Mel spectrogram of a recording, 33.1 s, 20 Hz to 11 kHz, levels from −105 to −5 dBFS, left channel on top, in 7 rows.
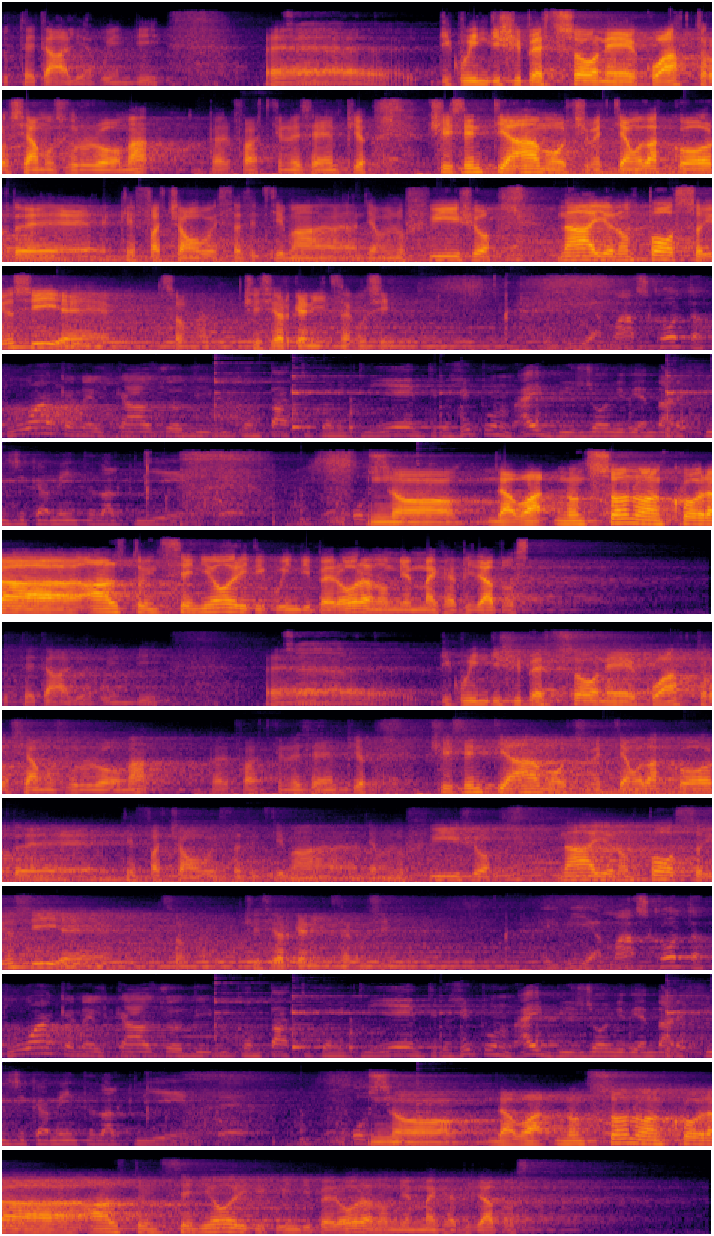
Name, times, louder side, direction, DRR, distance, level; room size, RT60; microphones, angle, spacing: voice 1, 0.0-1.5 1.8-2.6 2.9-5.7 6.1-16.8 17.2-18.1 19.2-19.3 24.9-25.4 25.8-31.9, left 6 dB, 75° left, 14 dB, 0.5 m, -33 dB
voice 2, 1.9-2.7 3.6-3.8 6.7-6.9 17.8-25.3 26.0-26.4 27.6-27.8, right 1 dB, 5° right, 9 dB, 0.5 m, -50 dB
Walk footsteps / Squeak, 6.0-18.7, left 1 dB, 50° left, 1.1 m, -57 dB
sound 1, 7.6-19.2, left 1 dB, 25° left, 1.9 m, -48 dB
Chink clink, 19.8-22.7 23.1-24.2 24.5-28.6, left 1 dB, 10° left, 0.9 m, -56 dB
18.5 x 9.8 x 7.9 m, 2.6 s
head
